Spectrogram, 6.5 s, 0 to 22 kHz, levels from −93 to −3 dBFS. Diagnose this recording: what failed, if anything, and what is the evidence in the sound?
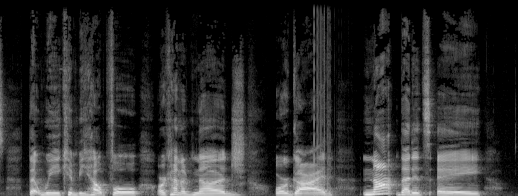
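Processor overload crackle runs from 3.93 to 4.43 s, starting just after "kind of nudge or". The fault sits at the driver or buffer stage. For about half a second the speech is overlaid with a gritty, tearing crackle that stops when the load passes. The grain is very fine, which fits buffers under a millisecond long, with a few dozen deadlines missed again and again across that stretch. Each miss replays stale audio with hard edges, and the run of clicks merges into the crackle.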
